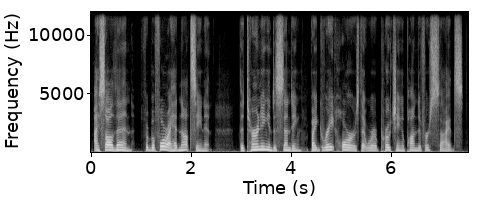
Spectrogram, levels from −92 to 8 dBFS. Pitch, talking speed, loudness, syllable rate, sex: 200 Hz, 185 wpm, -16 LUFS, 5.4 syllables/s, female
